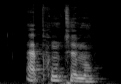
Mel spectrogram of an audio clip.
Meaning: 1. landing stage 2. pier, wharf
- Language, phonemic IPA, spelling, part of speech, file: French, /a.pɔ̃t.mɑ̃/, appontement, noun, LL-Q150 (fra)-appontement.wav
